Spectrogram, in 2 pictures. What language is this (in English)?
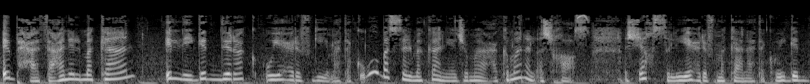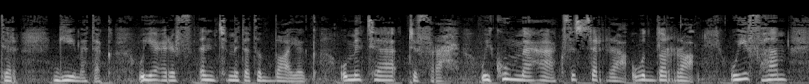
Arabic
